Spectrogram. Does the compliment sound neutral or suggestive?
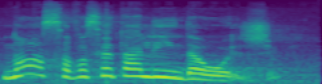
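neutral. The compliment is said in a plain, neutral tone. It is an ordinary, harmless compliment. "poderia ser comum para muita gente"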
